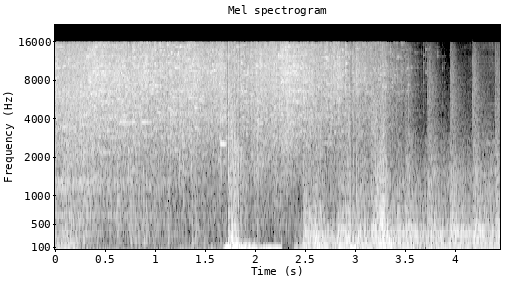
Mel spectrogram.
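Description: A large pane of glass shattering, the pieces showering down for over a second, followed by a heavy impact thud a little under two seconds in.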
